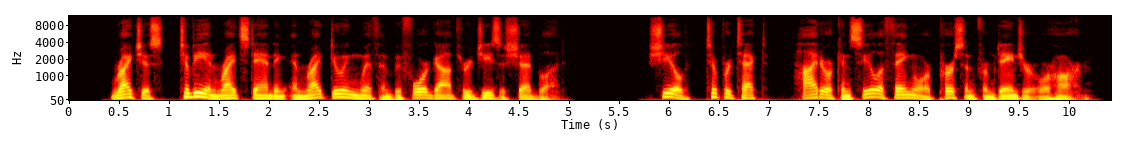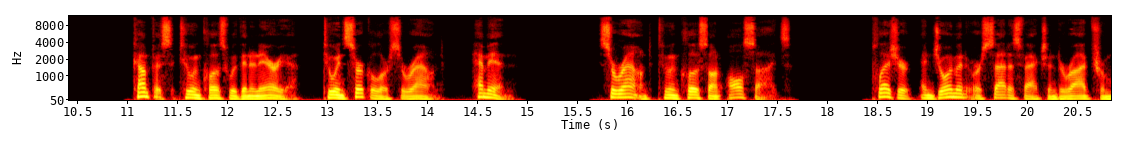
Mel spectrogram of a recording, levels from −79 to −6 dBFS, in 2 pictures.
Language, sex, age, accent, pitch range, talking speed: English, male, 50-69, American, 85-120 Hz, 160 wpm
